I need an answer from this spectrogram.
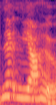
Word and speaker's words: Netanyahu: And then when Netanyahu, how do you say? It's Netanyahu.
